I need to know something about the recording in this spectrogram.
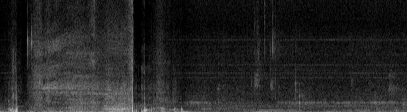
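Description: Muffled handling noise as a recording device is moved and set down on a table, with a couple of sharp knocks, then the sound settles into a quieter room tone.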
